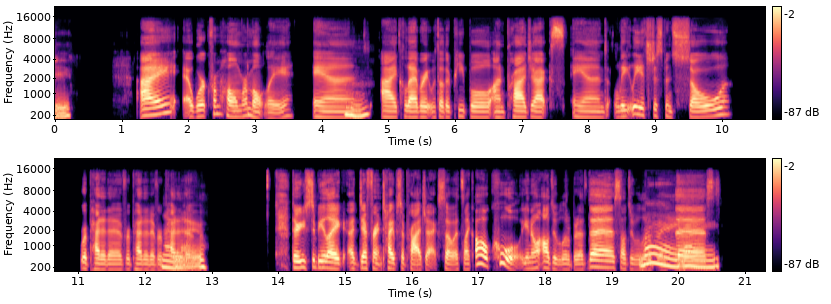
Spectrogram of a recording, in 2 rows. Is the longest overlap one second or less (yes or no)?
no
